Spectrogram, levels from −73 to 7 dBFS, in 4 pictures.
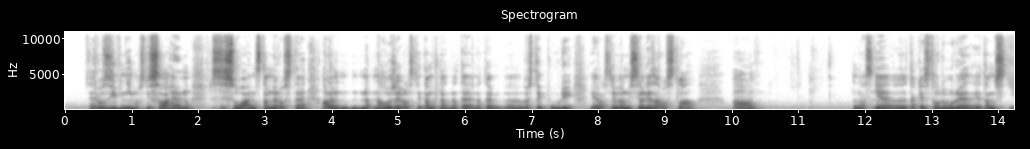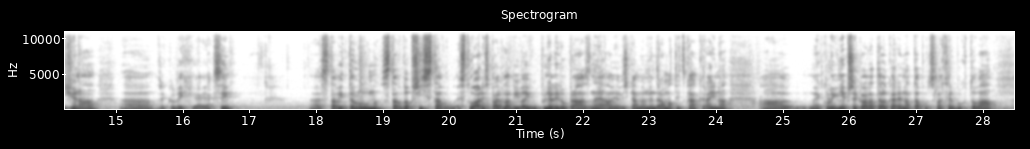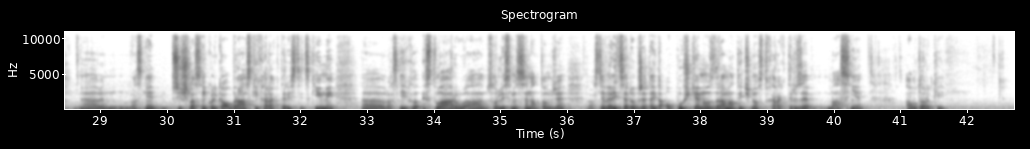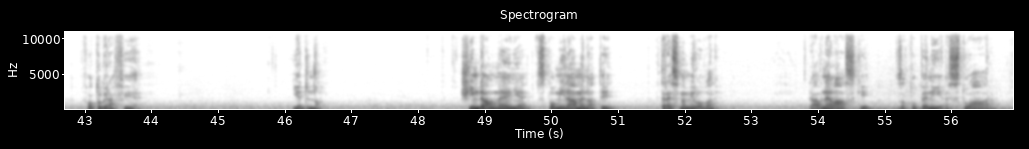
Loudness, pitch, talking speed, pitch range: -23 LUFS, 100 Hz, 105 wpm, 95-105 Hz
